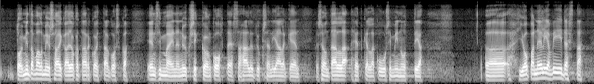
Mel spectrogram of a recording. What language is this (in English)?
Finnish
